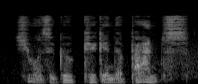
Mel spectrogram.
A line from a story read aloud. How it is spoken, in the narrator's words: whispered Grandpa Joe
